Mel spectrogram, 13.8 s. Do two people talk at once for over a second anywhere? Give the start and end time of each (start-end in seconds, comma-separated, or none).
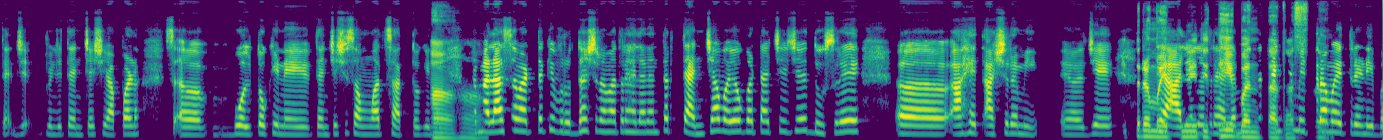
11.5-13.3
